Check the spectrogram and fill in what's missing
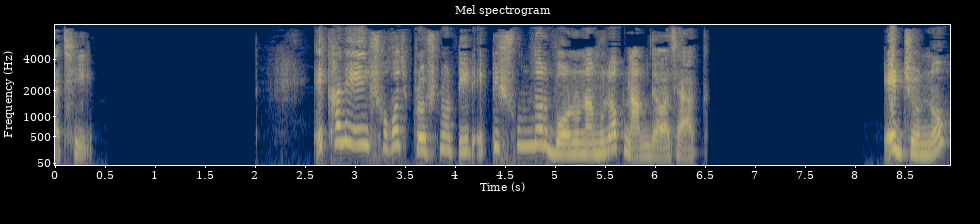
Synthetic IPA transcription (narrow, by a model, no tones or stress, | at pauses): a̰t͡ɕʰḭ | ekʰaneejʃɔɦod͡ʑpɾoʃnoʈiɾek̚ʈiʃund̪oɾbɔɾnonamuloknamd̪eoad͡ʑa̰k | eɾd͡ʑonːo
